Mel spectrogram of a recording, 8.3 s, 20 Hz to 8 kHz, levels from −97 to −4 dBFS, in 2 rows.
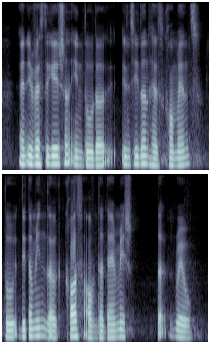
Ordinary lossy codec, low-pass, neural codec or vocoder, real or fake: none; none; none; real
